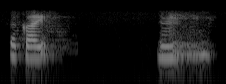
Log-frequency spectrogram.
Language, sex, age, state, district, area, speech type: Marathi, female, 18-30, Maharashtra, Ratnagiri, rural, conversation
